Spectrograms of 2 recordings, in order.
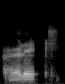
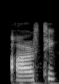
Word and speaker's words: Arctic: Radar uh and then there are two pronunciations for Artic you can say artic Arctic or you can say Arctic AR Arctic ah Arctic the Arctic Arctic yeah close work on that k sound Arc Arctic AR yeah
